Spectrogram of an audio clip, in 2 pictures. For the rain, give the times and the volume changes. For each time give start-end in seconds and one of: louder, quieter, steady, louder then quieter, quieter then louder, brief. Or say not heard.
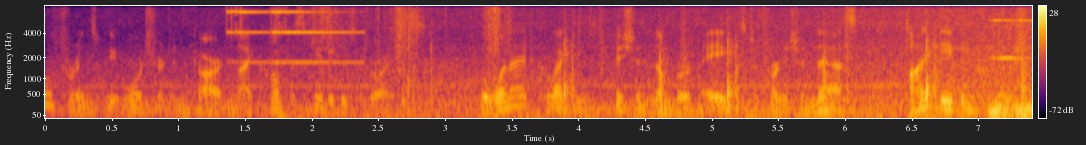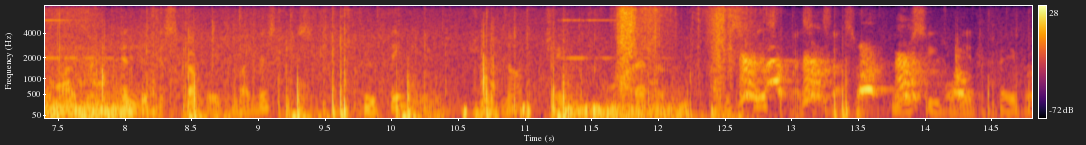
0.0-14.7 louder then quieter.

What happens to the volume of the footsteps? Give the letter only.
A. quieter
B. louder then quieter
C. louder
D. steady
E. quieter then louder
C.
